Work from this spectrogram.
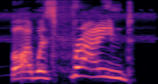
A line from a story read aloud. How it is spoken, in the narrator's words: He screamed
